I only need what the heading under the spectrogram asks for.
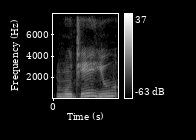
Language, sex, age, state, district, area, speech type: Hindi, female, 30-45, Uttar Pradesh, Bhadohi, urban, read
